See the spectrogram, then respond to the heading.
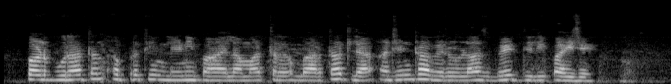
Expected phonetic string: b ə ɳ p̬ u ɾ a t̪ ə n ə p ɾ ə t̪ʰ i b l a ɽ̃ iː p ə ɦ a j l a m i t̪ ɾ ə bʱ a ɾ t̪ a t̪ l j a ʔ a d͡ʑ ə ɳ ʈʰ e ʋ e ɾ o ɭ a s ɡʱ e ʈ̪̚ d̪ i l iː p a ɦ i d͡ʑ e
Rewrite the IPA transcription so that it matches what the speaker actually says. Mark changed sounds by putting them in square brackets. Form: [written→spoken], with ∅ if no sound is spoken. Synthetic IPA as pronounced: [b→p] ə ɳ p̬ u ɾ a t̪ ə n ə p ɾ ə t̪ʰ i [b→m] l [a→e] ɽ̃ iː p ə ɦ a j l a m [i→a] t̪ ɾ ə bʱ a ɾ t̪ a t̪ l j a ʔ [a→ə] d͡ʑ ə ɳ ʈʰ [e→a] ʋ e ɾ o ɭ a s [ɡʱ→bʱ] e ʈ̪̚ d̪ i l iː p a ɦ i d͡ʑ e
